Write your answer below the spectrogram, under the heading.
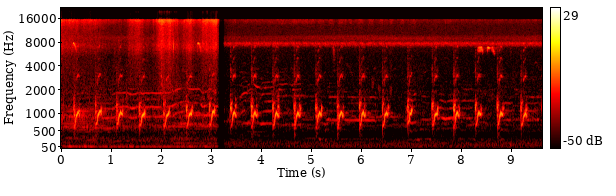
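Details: Lure recording of white-breasted waterhen used to drive the birds into a panic; clipped, upward-curling notes repeat at a quick, even pace, a brief gap splitting the sequence early on.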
